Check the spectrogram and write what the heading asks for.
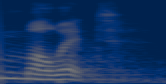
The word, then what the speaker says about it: Mowatt: Without further ado, I want to introduce our leader today of our service, our very own seminarian, Mowatt. That is the proper way to say his name.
